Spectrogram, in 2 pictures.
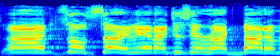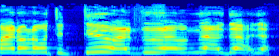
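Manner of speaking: high, loud blurted confession; hammed-up wail of apology, falling apart; panicked apology. Caught by his brother at rock bottom, panicked apology.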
